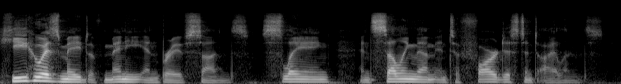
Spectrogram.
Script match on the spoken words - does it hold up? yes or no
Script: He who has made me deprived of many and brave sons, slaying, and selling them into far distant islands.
no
